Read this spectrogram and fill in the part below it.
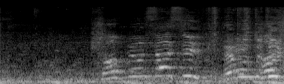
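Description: A man speaks loudly and with animation through a loudspeaker.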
